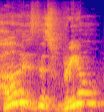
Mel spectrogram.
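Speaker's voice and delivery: high, rising question; stunned disbelief. Retold or imitated. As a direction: imitate someone reeling from bad news. Acted shock at the expulsion.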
